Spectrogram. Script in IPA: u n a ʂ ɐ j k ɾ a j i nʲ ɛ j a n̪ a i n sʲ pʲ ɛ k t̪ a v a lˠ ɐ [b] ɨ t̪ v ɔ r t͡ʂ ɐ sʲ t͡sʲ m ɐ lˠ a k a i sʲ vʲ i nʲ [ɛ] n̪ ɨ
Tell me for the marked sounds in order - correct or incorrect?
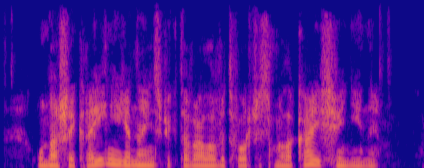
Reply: incorrect: v, incorrect: i

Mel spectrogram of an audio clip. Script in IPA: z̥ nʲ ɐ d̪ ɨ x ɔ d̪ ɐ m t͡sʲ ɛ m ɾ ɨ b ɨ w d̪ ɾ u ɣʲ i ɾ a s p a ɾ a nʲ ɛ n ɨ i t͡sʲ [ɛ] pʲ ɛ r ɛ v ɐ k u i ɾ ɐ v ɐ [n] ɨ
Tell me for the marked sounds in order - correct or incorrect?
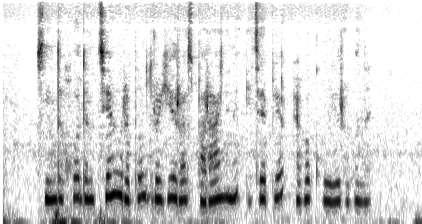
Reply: incorrect: a, correct

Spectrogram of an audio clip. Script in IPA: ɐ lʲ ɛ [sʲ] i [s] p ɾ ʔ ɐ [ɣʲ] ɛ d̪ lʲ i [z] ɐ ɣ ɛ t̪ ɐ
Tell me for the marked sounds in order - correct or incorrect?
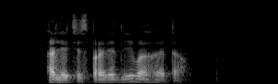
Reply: incorrect: t͡sʲ, correct, incorrect: vʲ, incorrect: v

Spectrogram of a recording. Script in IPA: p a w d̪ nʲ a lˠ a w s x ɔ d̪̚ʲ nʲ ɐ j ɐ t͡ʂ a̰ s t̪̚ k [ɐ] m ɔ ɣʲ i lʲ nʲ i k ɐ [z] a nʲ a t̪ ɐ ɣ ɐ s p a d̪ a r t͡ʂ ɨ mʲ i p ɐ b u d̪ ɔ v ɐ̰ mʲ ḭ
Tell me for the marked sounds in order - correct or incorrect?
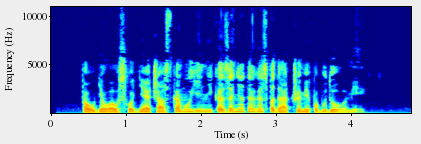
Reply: correct, correct

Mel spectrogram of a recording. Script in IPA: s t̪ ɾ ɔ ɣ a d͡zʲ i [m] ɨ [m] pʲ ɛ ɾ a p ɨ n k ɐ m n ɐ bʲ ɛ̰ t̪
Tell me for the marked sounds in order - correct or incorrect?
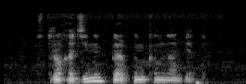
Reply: incorrect: n, correct

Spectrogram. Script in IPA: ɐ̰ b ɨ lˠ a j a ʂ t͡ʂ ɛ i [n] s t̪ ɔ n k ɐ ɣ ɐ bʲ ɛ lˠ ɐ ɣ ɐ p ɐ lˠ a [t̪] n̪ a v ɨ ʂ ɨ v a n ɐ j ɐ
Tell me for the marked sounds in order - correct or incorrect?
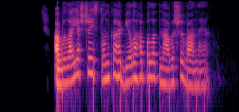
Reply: incorrect: none, correct

